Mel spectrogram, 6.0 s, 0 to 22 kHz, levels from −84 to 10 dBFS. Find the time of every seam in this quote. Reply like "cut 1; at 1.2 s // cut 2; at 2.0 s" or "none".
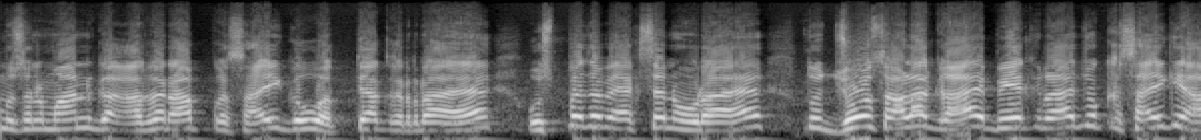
none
